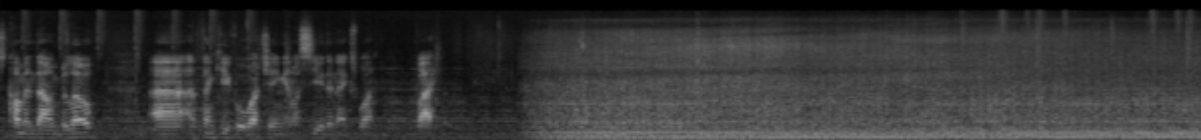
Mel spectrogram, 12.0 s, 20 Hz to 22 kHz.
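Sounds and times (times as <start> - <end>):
boat engines droning: 0.0 - 12.0
hull and wake rushing hiss: 5.1 - 12.0.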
